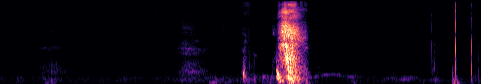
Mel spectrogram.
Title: Mostly wet sneezes with some attempts at stifles 😅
